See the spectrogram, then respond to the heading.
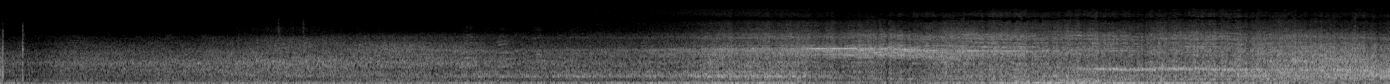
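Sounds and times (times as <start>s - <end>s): train wheels rolling on rails: 0.0s - 13.9s
high wheel squeal: 6.5s - 13.9s.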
